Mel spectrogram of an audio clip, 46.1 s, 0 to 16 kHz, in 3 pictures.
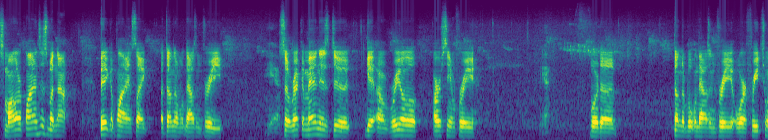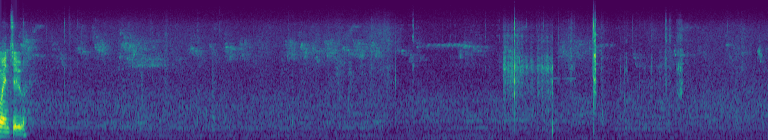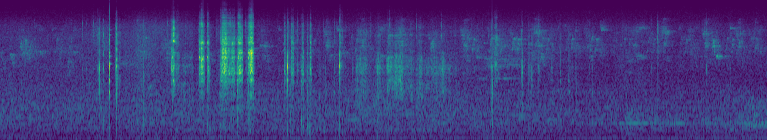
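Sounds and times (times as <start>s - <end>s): faint birdsong: 0.0s - 46.0s
sharp clicks and knocks: 32.3s - 33.3s.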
